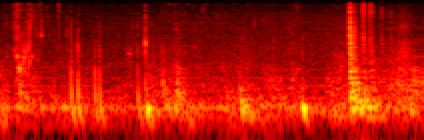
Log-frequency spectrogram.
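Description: A walleye being lifted by hand out of the water over the side of an aluminium boat: splashing and scattered knocks against the hull, then a short burst of sharp clattering near the end, the loudest part.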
